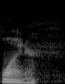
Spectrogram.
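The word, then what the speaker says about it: Weiner: It sounds like a German name, and in the German names, you pronounce the second vowel, not the first one. – So it's Wiener? – It's Wiener.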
